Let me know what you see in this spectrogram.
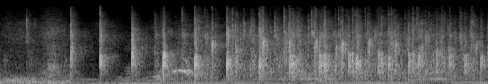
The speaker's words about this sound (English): there was systemic racism within the Thunder Bay Police Service at an institutional level, there was applause and standing ovation by the crowd.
